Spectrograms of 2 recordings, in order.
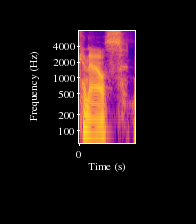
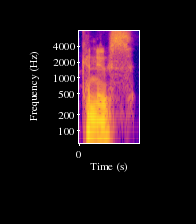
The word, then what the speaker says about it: Knaus: It was a late goal for Knaus, and it is pronounced Knaus, no matter what the English language announcer was saying on television. It is not Canoose.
